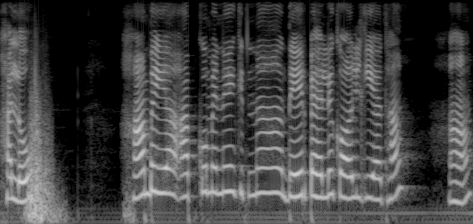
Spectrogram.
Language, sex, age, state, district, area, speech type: Hindi, female, 30-45, Madhya Pradesh, Bhopal, urban, spontaneous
